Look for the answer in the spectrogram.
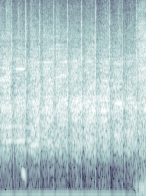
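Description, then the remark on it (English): An audience breaks into steady applause, a dense wash of many hands clapping at once with occasional sharper claps, loud and continuous throughout, with a few voices mixed in. “So shout out, give her a round of applause for allowing us to do that.”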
